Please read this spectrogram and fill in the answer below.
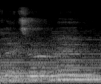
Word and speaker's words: vitamin: Yeah, pain can be killed with aspirin tablets and vitamin pills. But memories of hope and of glorious defeat are a little bit harder to beat. And that is how you pronounce the word vitamin.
